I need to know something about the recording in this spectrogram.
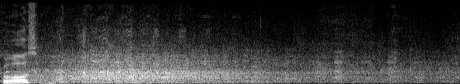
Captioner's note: audience laughing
